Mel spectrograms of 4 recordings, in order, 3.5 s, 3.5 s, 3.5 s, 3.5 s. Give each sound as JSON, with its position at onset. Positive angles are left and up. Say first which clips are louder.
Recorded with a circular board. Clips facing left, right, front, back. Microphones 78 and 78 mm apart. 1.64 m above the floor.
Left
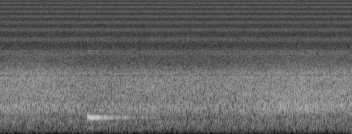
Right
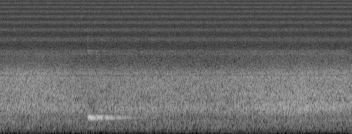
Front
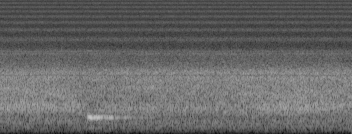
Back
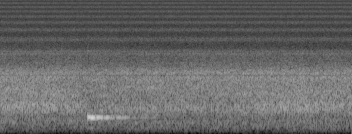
{"t": 0.9, "sound": "a cowbell", "louder": "left 3 dB, back 4 dB", "azimuth_deg": 115, "distance_m": 1.7}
